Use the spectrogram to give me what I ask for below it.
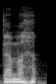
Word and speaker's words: Namah: And at the end of Namaha, you will hear that Visarga being like a mini exhale.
